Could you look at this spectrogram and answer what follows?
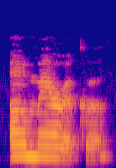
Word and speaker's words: America: America. And also be careful with this word at the beginning. There's the schwa sound. It is not America. There are no A's, no sounds. There is America.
